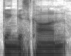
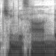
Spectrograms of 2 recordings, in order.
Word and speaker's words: Genghis Khan: Genghis Khan or Chinggis Khan, depending on which pronunciation you prefer.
